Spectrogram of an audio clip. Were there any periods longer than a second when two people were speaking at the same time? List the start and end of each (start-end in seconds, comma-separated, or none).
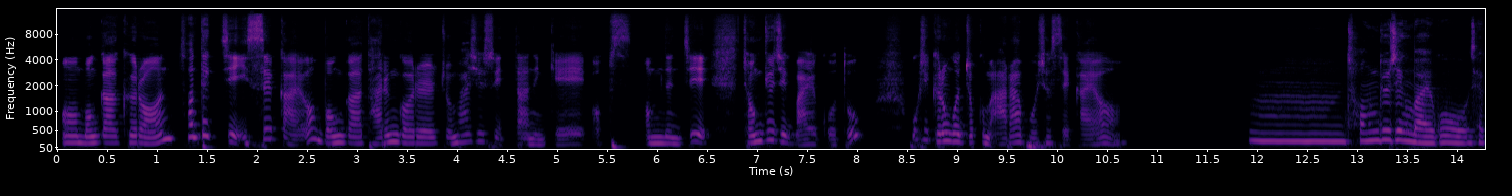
none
